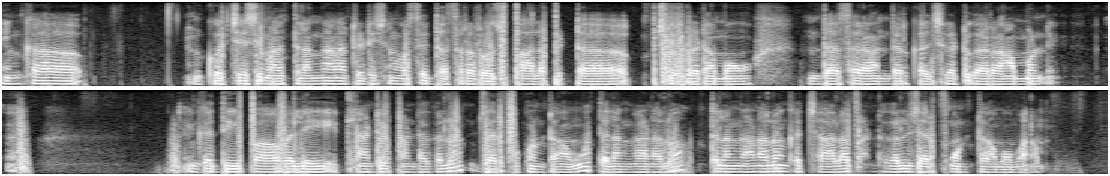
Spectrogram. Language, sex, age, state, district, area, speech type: Telugu, male, 18-30, Telangana, Medchal, rural, spontaneous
